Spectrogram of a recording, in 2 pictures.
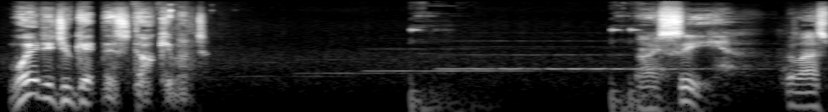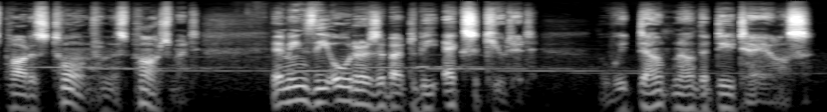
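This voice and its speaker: An actor playing a grave, courteous commander in a fantasy video game, with a husky voice. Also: male voice, on the low side, very animated, moderate pace, faint music behind. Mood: concerned. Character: grave, courteous male commander giving a mission.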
